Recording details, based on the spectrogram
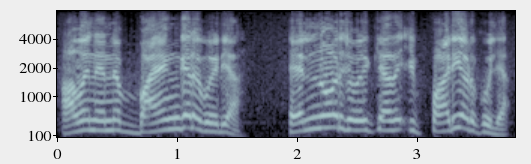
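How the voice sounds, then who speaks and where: Brief: sharp-tongued comic servant, high-pitched man, dry close film sound. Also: expressive, no room sound, lo-fi sound. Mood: boastful. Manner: quick-tongued, argumentative, comic. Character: cheeky talkative middle-aged male house servant. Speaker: film actor. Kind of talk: 1980s film comedy acting.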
